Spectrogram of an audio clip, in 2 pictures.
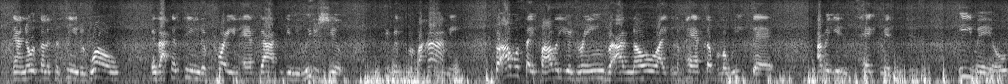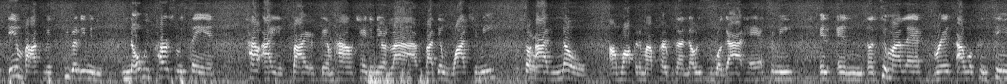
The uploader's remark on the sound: DUE TO TECHNICAL DIFFICULTIES WHILE FILMING BY THE POOL, BACKUP PLAN MAY HAVE EFFECT ON AUDIO. DUE TO TECHNICAL DIFFICULTIES WHILE FILMING BY THE POOL, BACKUP PLAN MAY HAVE EFFECT ON AUDIO.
